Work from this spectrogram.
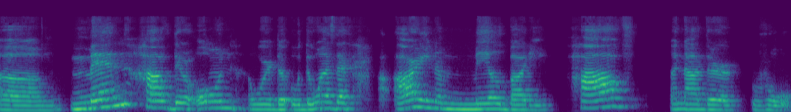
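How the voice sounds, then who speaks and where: Very slowly, a woman speaks at medium pitch with a non-native accent and ordinary pitch variation. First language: not English. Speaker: spiritual teacher, astrology live host. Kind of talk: live stream talk. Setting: live stream on social media. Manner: hesitant, many fillers.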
